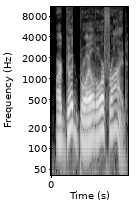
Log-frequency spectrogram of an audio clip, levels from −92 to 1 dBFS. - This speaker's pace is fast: No, average, 195 wpm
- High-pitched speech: No, medium, 145 Hz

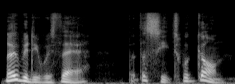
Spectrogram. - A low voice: Yes, low, 125 Hz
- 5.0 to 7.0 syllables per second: Yes, 6.4 syllables/s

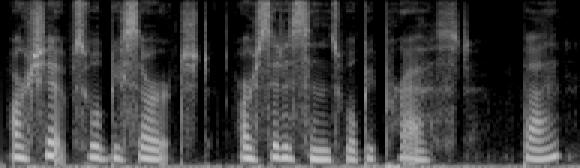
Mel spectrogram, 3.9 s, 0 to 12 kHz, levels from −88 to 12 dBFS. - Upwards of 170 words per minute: No, average, 155 wpm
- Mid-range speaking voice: No, high, 205 Hz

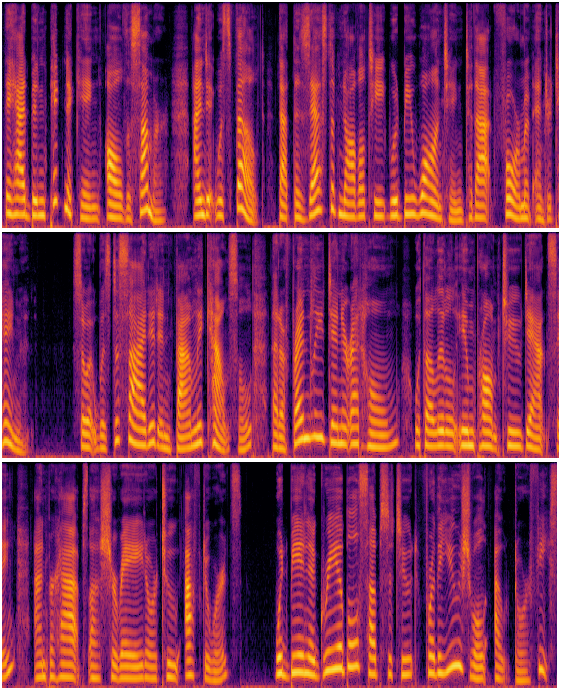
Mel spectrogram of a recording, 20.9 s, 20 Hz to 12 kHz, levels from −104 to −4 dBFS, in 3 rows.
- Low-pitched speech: No, high, 210 Hz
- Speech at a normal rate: Yes, average, 170 wpm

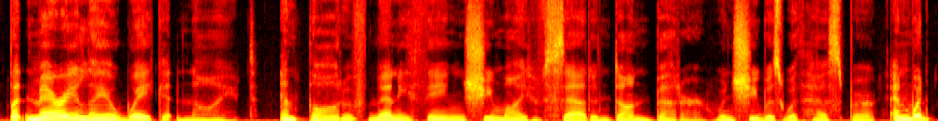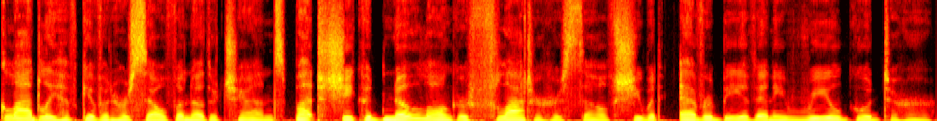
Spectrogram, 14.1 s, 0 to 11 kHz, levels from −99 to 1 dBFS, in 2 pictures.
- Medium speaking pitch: Yes, medium, 180 Hz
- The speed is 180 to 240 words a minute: Yes, fast, 205 wpm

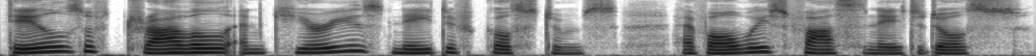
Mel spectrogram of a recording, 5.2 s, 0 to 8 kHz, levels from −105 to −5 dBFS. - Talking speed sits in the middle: No, slow, 125 wpm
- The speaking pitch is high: Yes, high, 200 Hz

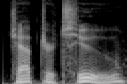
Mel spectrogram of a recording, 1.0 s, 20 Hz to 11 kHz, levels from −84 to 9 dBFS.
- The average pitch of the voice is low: Yes, low, 115 Hz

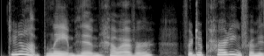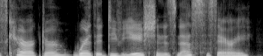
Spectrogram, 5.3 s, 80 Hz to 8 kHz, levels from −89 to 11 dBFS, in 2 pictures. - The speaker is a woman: Yes, female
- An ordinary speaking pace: Yes, average, 170 wpm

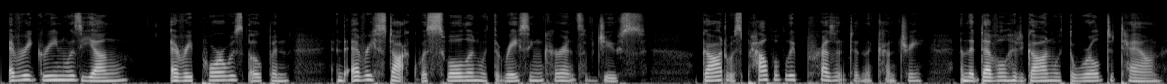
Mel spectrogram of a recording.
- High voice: No, medium, 175 Hz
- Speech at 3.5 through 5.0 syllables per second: No, 5.2 syllables/s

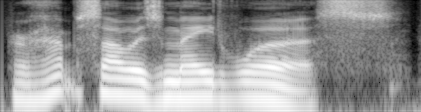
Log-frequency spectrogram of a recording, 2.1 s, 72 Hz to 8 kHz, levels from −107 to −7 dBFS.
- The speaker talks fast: No, average, 140 wpm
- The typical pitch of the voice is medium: No, low, 125 Hz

